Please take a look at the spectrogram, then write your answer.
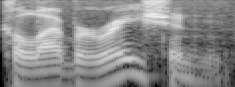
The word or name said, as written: collaboration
